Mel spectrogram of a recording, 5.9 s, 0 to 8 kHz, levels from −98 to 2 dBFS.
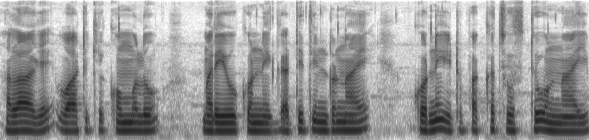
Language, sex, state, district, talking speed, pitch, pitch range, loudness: Telugu, male, Telangana, Mahabubabad, 110 wpm, 135 Hz, 130-145 Hz, -18 LUFS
